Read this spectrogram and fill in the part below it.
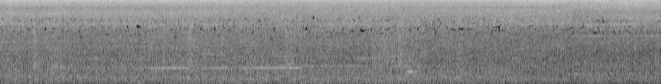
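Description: Factory machinery hums and rattles steadily.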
